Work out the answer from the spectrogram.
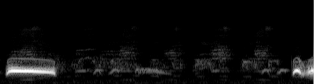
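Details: Lure spotted dove cooing in thúc gù style: one long flat low coo opens, then soft faint murmurs, and another coo begins at the end.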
